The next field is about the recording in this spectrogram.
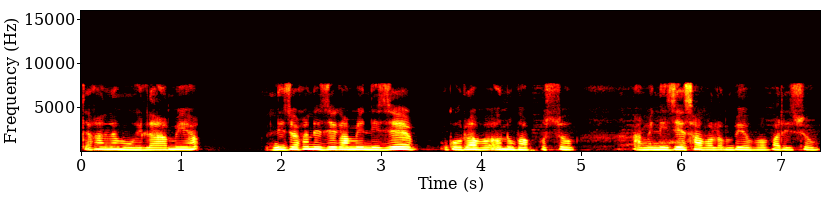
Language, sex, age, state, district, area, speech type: Assamese, female, 30-45, Assam, Barpeta, rural, spontaneous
